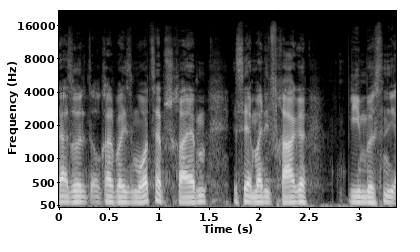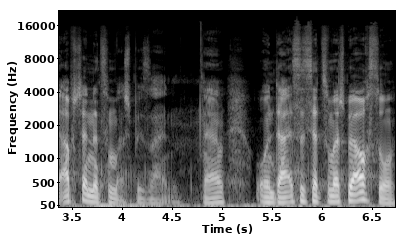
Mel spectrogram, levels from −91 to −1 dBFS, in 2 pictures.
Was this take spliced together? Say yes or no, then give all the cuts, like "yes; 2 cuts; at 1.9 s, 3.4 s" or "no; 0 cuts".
no; 0 cuts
